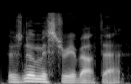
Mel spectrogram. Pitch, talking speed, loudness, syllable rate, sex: 100 Hz, 275 wpm, -16 LUFS, 8.8 syllables/s, male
